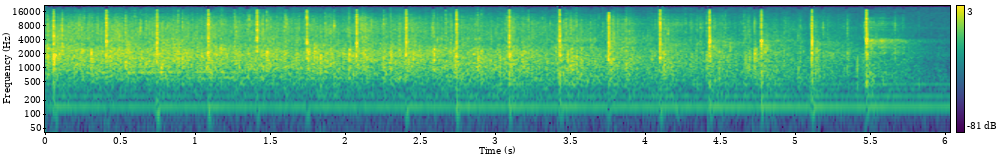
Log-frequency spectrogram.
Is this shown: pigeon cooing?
no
